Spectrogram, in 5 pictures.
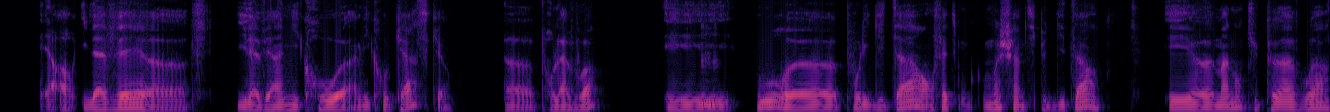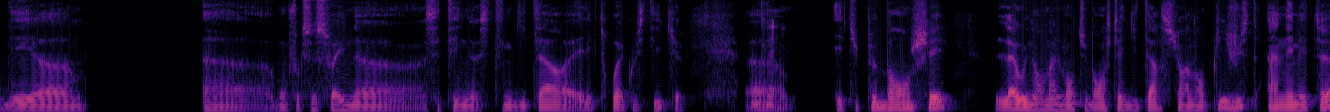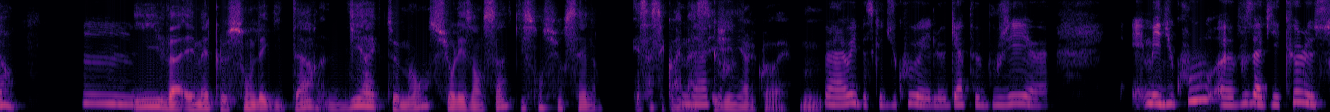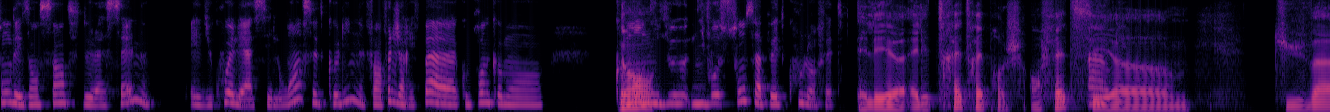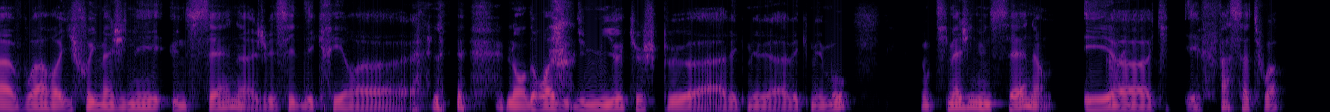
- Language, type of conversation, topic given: French, podcast, Quelle expérience de concert inoubliable as-tu vécue ?
- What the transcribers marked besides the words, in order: tapping; other background noise; chuckle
